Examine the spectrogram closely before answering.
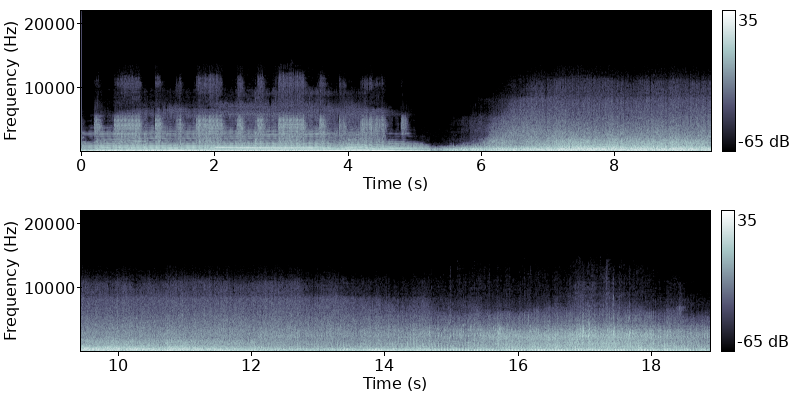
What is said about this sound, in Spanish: Hubiera sido preferible prescindir de esta lancha motor y haber usado mi auto.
